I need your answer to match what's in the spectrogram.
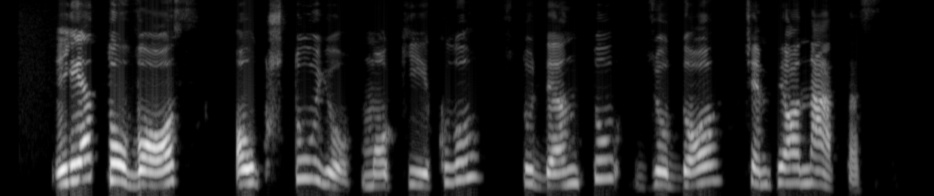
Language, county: Lithuanian, Klaipėda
